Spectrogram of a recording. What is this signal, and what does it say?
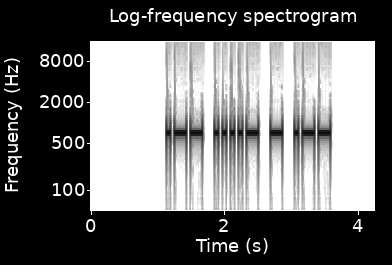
Morse code, heard as a keyed tone, about 20 wpm, 700 Hz. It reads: W4TW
